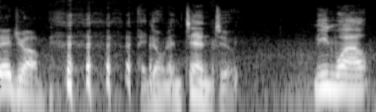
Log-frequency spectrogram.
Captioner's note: laughter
